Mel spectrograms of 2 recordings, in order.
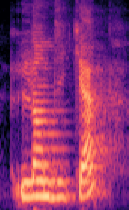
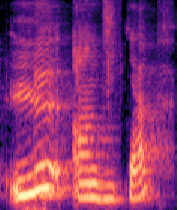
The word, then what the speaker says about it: handicap: Alors, le numéro 7, on ne va pas dire l'handicap. J'ai vu que vous avez mis H muet souvent dans le chat. On va dire le handicap, d'accord?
